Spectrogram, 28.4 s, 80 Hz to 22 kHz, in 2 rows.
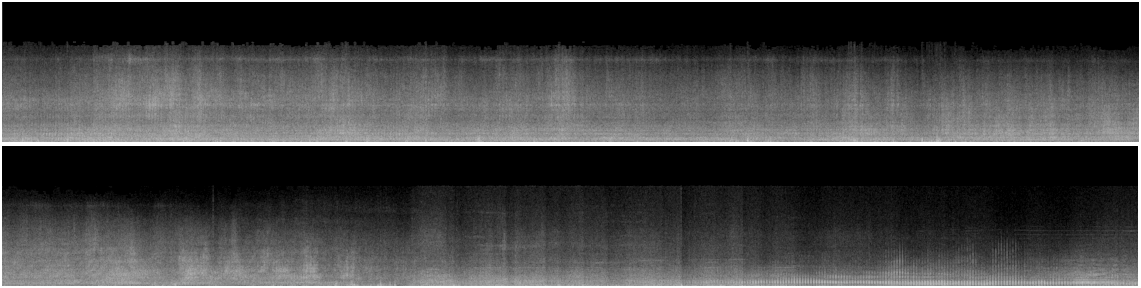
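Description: Eurocopter EC135 twin-turbine helicopter climbing away after takeoff: steady rotor and turbine noise. The high end of the sound dulls after the midpoint as it draws off, and a humming tone comes in near the end.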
